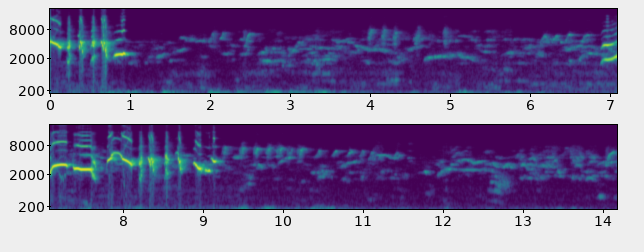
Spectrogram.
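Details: Oriental magpie-robin song used to provoke a pet bird to sing: a loud chippy burst at the start, then faint twittering, then a second strong run of sharp whistled notes and slurred phrases before fading to soft background chatter.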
